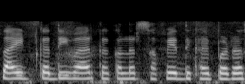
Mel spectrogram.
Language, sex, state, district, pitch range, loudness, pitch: Hindi, female, Jharkhand, Garhwa, 260-275 Hz, -18 LUFS, 270 Hz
